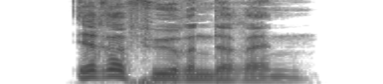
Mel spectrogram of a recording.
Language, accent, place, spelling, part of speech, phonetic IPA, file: German, Germany, Berlin, irreführenderen, adjective, [ˈɪʁəˌfyːʁəndəʁən], De-irreführenderen.ogg
- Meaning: inflection of irreführend: 1. strong genitive masculine/neuter singular comparative degree 2. weak/mixed genitive/dative all-gender singular comparative degree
